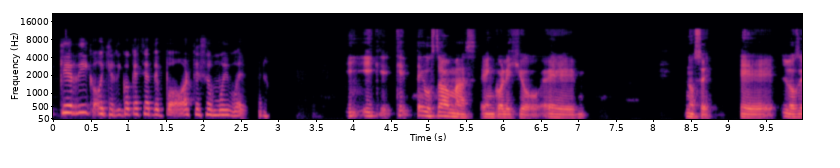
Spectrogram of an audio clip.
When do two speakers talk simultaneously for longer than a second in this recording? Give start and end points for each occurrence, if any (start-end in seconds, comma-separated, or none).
none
